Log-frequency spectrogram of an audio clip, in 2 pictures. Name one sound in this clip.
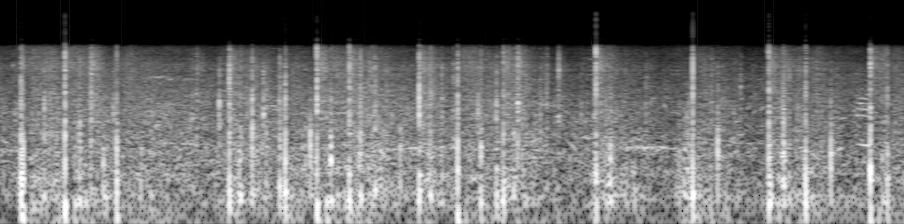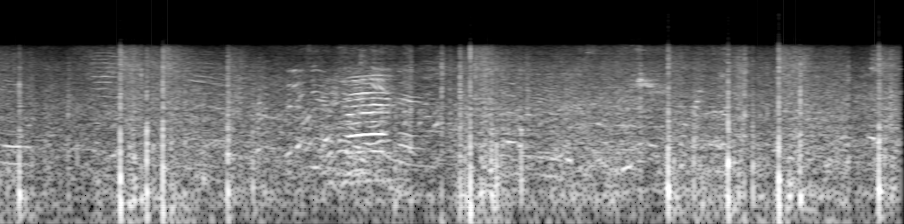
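Fireworks bang and crackle loudly outdoors.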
